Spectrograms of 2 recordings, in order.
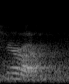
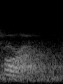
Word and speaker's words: Tara: 21 aspects of Green Tara which uh which terara her name is spelled as Tara in tietan is pronounced Tara and she pronounces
